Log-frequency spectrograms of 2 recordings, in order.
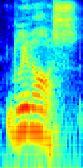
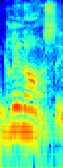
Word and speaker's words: Glynos: And the way they would pronounce it is Glynos, which is actually technically Glynsos. All right, it's G-L-Y-N-T-Z-O-S. But the way my mates would pronounce it is just Glynos, just like G-L-Y-N-O-S.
